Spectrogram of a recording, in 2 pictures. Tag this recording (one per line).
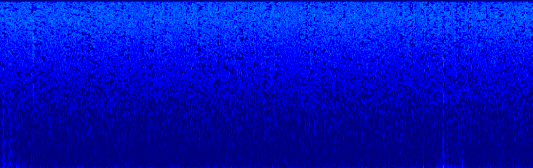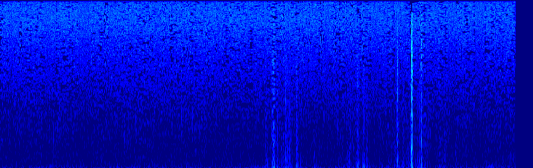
field-recording
school
sfx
